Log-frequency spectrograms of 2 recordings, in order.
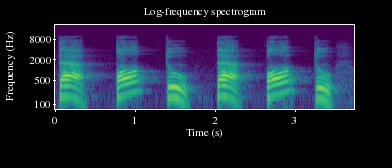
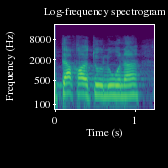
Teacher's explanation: تا نفتح الفم عند التاء، تا قو نقلقل القاف دون أي عمل إضافي، تو ونضم عند التاء · Shown in: first take · صارت هكذا تا قو تو تا قو تو، ولا نقول تقتلون ولا نقول تقتلون، لا نضم التاء.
